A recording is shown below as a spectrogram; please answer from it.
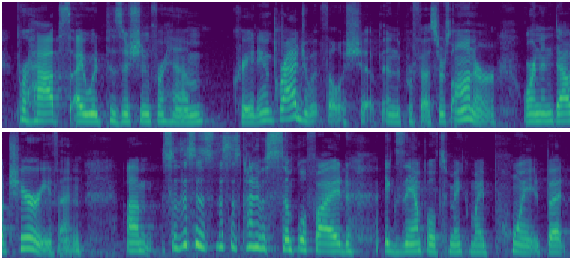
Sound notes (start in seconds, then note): none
